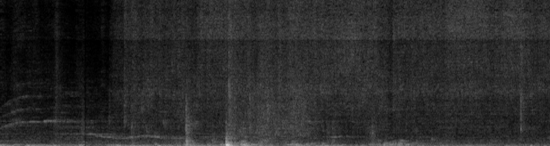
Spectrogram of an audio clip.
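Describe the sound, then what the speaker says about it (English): Water running from a tap while a mixing bowl is rinsed out in a home kitchen during pound cake baking, a continuous splashing flow with a clunk of the bowl partway through. "I got to rinse out my bowl."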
